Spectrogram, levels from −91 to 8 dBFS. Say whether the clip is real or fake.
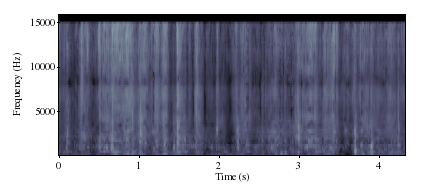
fake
